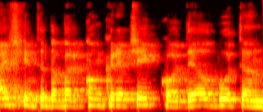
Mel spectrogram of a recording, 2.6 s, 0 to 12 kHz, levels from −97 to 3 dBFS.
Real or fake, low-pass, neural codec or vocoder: real; 10.8 kHz; none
